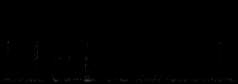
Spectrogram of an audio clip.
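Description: Near silence with a few faint, soft clicks.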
